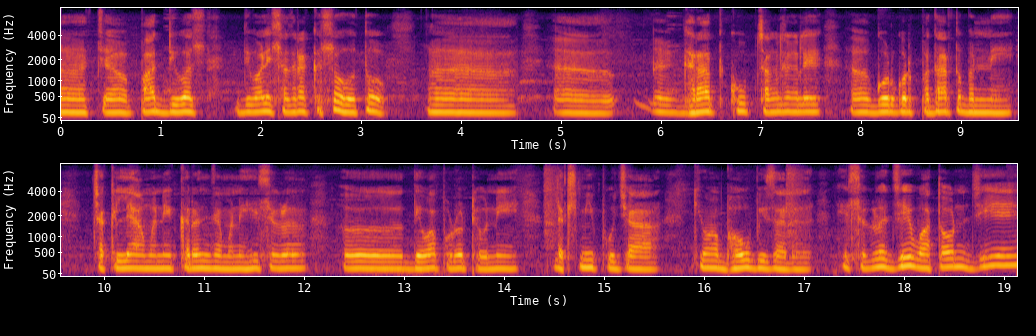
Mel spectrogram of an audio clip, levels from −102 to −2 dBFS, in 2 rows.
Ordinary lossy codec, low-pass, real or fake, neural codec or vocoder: none; none; real; none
